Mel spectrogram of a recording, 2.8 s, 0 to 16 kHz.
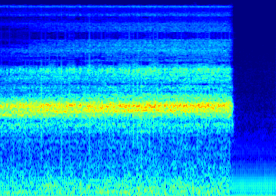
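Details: Barn owl pair in a nest box at 3:16 am on 19 January, greeting and mutually grooming; a loud, harsh, hissing screech held steadily for over two seconds, then stopping abruptly, leaving a quiet low hum.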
